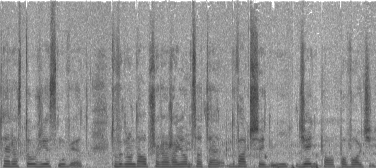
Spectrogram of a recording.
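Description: A woman talks at a very fast pace with monotone, flat intonation. The sound is dry with no echo, though there is noticeable background noise. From Poland, Kłodzko Valley; Poland. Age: 60s. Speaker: flood victim. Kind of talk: interview. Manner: halting. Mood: sad, shaken, emotional. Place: open country. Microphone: handheld.

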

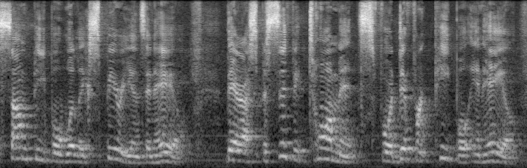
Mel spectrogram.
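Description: A man's fairly slow, lively intoned speech over light background noise. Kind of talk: testimony. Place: hall.

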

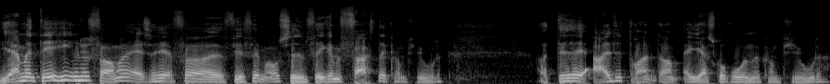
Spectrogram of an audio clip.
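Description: In a quiet background, a man talks at a fairly slow pace. His tone is dark and mellow, with lively intonation. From Copenhagen, Amager; Copenhagen. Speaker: musician and playwright; interviewee. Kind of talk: interview; interview answer. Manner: halting. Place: home room.

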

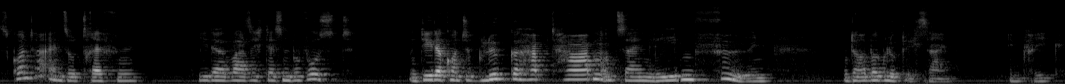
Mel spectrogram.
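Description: Speaking slowly with a solemn tone, a woman leaves long, frequent pauses, her loudness swinging widely and her pitch varying in an ordinary way. Room echo is audible. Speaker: actress and reader. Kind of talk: literary audiobook reading, essay read aloud. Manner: measured, solemn, expressive reading with emotional weight. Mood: serious, reflective. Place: home room. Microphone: camera far.

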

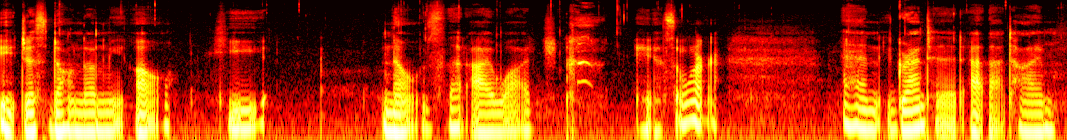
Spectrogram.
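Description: Soft-spoken, very slow speech with long, frequent pauses. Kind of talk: soft-spoken ASMR storytelling to camera.

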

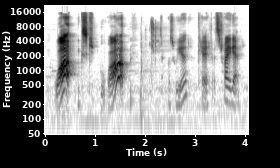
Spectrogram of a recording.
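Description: A woman's medium-pitched voice, bright and sharp in tone, with vocal fry and big pitch swings. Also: fairly slow pace.

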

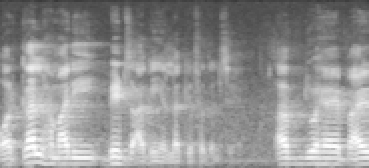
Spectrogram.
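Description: A man talks with ordinary pitch variation. There is light background noise. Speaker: government minister. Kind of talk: press conference statement. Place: hall. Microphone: podium.

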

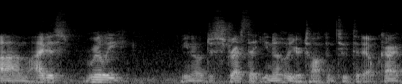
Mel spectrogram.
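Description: A man talks at a very fast pace. There is light background noise. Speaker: insurance sales agent. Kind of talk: sales phone call. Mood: friendly, reassuring, persuasive. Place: home room. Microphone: headset.

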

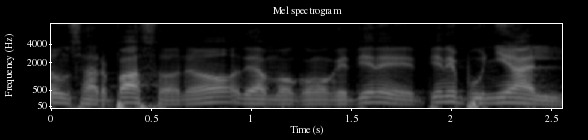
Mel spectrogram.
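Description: A man speaks with a Uruguayan accent and lively intonation. The recording is very clean, with a silent background. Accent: Rioplatense Spanish (Uruguayan). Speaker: gaming streamer. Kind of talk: casual chat. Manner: mock play-by-play commentary.

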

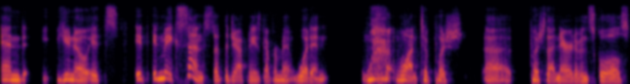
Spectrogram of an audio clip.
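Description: A woman with an American accent talks at a fairly slow pace in a fairly low pitch, showing vocal fry and ordinary pitch variation, in a dry, close sound with no echo. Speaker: journalist. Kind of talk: casual chat.

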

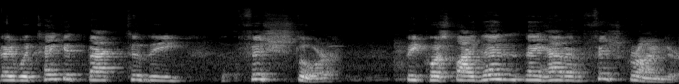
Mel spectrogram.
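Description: A man with an American accent talks at a very slow pace in a high voice. His pitch varies in an ordinary way, and the room echo is audible. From South Philadelphia, USA. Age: 80s+. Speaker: family elder recalling memories. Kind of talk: interview answer. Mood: animated reminiscing. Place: home room.

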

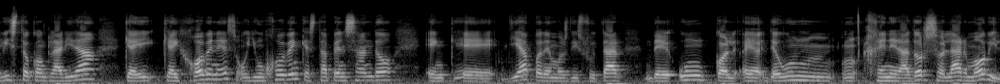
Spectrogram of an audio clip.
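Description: Speaking at a fairly slow pace, a woman uses a fairly low pitch with ordinary pitch variation. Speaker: regional government official. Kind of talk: official speech. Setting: stage with audience. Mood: warm, enthusiastic. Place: hall. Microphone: handheld.

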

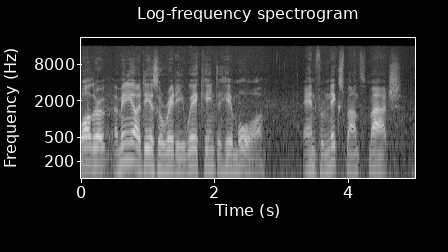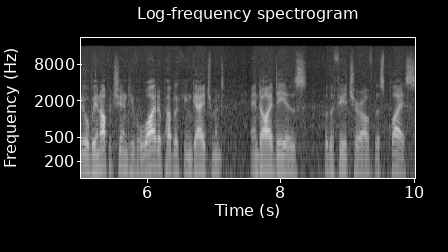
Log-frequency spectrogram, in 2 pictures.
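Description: Fairly quick speech from a man with ordinary pitch variation, dry sound with no echo, and light background noise. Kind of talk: official update to camera. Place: street.

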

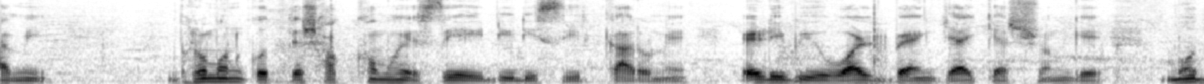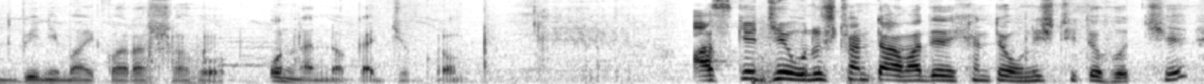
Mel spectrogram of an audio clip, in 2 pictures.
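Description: A man's pitch rises and falls dramatically while noticeable noise fills the background. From Bangladesh, Rajbari district. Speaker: retired development consultant and foundation founder. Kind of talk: personal reminiscence. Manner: halting.

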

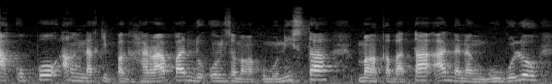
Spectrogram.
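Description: Noticeable background noise runs throughout. The delivery has a moderate pace. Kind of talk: rally speech, defensive public statement to camera. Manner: earnest, indignant, insistent; formal and polite, repeating 'po', emphatic.

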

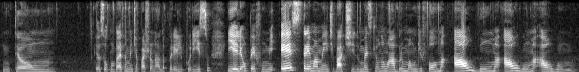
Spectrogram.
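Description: A woman speaks at a fairly slow pace. Her loudness rises and falls in big swings. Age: 20s. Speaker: beauty YouTuber. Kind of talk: product review vlog. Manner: animated. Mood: enthusiastic, chatty. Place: home room. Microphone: phone near.

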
